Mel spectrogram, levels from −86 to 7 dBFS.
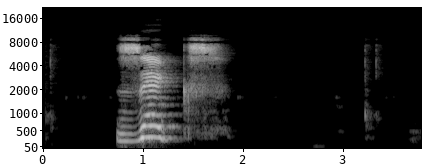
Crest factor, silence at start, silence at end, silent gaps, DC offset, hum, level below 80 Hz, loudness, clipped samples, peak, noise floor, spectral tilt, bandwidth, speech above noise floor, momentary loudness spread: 20 dB; 0.75 s; 2 s; none; under 0.1%; none; -72 dBFS; -13 LUFS; under 0.1%; 0 dBFS; -89 dBFS; 1 dB/octave; 12 kHz; 73 dB; 18 LU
